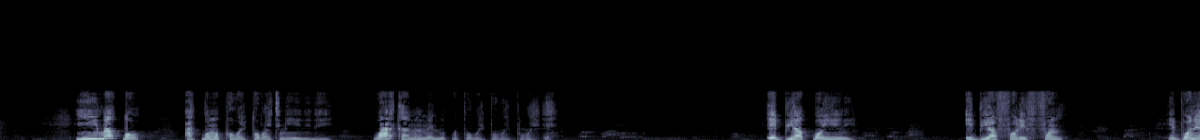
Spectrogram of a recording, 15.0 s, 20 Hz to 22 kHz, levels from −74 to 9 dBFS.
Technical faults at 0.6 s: low-delay AAC compression

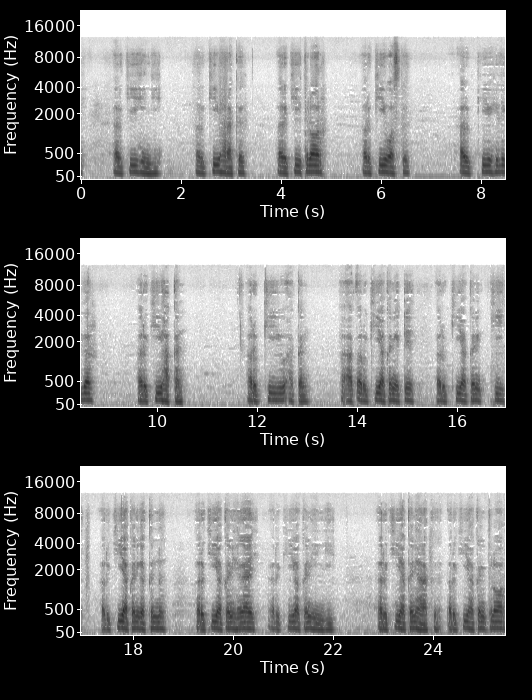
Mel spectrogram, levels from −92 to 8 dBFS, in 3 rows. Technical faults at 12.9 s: AAC compression

